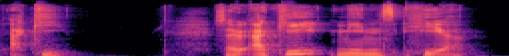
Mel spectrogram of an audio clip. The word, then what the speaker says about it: aquí: Aquí. Aquí. It means here. Aquí. And you'll see that there is an accent on top of the I, so you emphasize that part of the word more. Aquí.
